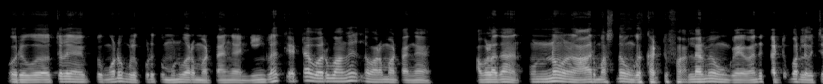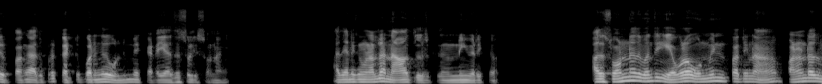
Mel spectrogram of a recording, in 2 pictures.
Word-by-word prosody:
ஒரு 110 Hz, -, +2 dB, 0.2 s
ஒத்துழைப்பு 115 Hz, -1 st, 0 dB
கூட 130 Hz, +4 st, +1 dB
உங்களுக்கு 110 Hz, -5 st, -3 dB
கொடுக்க 115 Hz, -1 st, -5 dB
முன்வரமாட்டாங்க. 100 Hz, -2 st, 0 dB, 0.2 s
நீங்களா 110 Hz, +9 st, 0 dB
கேட்டா 180 Hz, -, +1 dB
வருவாங்க. 145 Hz, +2 st, +2 dB
இல்ல 130 Hz, -, -3 dB
வரமாட்டாங்க. 105 Hz, -2 st, -1 dB, 0.6 s
அவ்வளவுதான். 110 Hz, -1 st, +3 dB, 0.2 s
இன்னும் 135 Hz, +5 st, +3 dB
ஒரு 120 Hz, -, +2 dB
6 115 Hz, 0 st, +2 dB
மாசம் 115 Hz, +4 st, -4 dB
தான் 130 Hz, -, +3 dB
உங்க 110 Hz, 0 st, +2 dB
கட்டுப்பாடு. 115 Hz, +2 st, -2 dB
எல்லாரும் 120 Hz, +2 st, +3 dB
உங்களை 105 Hz, +2 st, 0 dB
கட்டுப்பாடுல 110 Hz, -1 st, 0 dB
வச்சிருப்பாங்க. 100 Hz, +2 st, -4 dB
அதுக்கு 105 Hz, +6 st, -9 dB
கட்டுப்பாடுங்கறது 110 Hz, +2 st, -1 dB
ஒண்ணுமே 110 Hz, +2 st, -4 dB
கிடையாது 100 Hz, +1 st, -4 dB
சொல்லி 100 Hz, -1 st, -8 dB
சொன்னாங்க. 95 Hz, 0 st, -16 dB, 1.1 s
அது 110 Hz, -, 0 dB
எனக்கு 115 Hz, 0 st, 0 dB
நல்லா 140 Hz, +4 st, +3 dB
ஞாபகத்துல 105 Hz, 0 st, +2 dB
இருக்கு. 95 Hz, 0 st, -11 dB
இன்னி 100 Hz, +1 st, -1 dB
வரைக்கும் 95 Hz, 0 st, -11 dB, 0.9 s
அது 130 Hz, -, +5 dB
சொன்னது 170 Hz, +6 st, +4 dB
வந்து 160 Hz, +2 st, +1 dB
எவ்வளவு 145 Hz, +5 st, +5 dB
உண்மைன்னு 150 Hz, +3 st, -1 dB
பாத்தீங்கன்னா, 130 Hz, -5 st, 0 dB, 0.2 s
12வது 140 Hz, +4 st, +2 dB
115 Hz, 155 wpm, -25 LUFS, 105-130 Hz, 1.1 s, அது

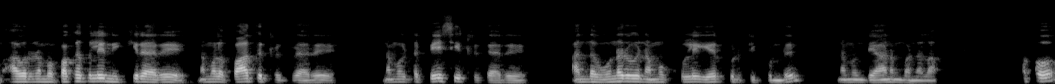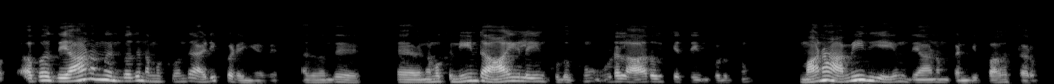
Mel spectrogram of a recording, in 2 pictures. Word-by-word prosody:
அவர் 125 Hz, 0 st, +5 dB
நம்ம 125 Hz, 0 st, -1 dB
பக்கத்துலயே 145 Hz, +2 st, +4 dB
நிக்கிறாரு, 120 Hz, -2 st, +2 dB, 0.3 s
நம்மள 125 Hz, +1 st, -1 dB, 0.2 s
பாத்துட்டு 135 Hz, +2 st, +3 dB
இருக்காரு, 100 Hz, 0 st, -4 dB, 0.7 s
நம்மகிட்ட 120 Hz, 0 st, -7 dB
பேசிட்டு 145 Hz, 0 st, 0 dB
இருக்காரு, 100 Hz, -1 st, -6 dB, 0.6 s
அந்த 120 Hz, +1 st, -1 dB, 0.2 s
உணர்வு 140 Hz, +1 st, +5 dB
நமக்குள்ளே 115 Hz, +2 st, -3 dB, 0.2 s
ஏற்படுத்திக்கொண்டு, 120 Hz, -, -6 dB, 0.5 s
நம்ம 110 Hz, 0 st, -3 dB
தியானம் 110 Hz, +1 st, -1 dB
பண்ணலாம். 90 Hz, -1 st, -6 dB, 0.8 s
அப்போ -, -, +1 dB, 0.4 s
அப்போ 185 Hz, +6 st, +2 dB, 0.2 s
தியானம் 215 Hz, +10 st, +6 dB
என்பது 165 Hz, 0 st, 0 dB
நமக்கு 135 Hz, -2 st, -12 dB
வந்து 135 Hz, +4 st, -8 dB
அடிப்படைங்க 100 Hz, -, -5 dB
இது. -, -, -24 dB, 0.3 s
அது 100 Hz, -, -9 dB
வந்து 105 Hz, +3 st, -6 dB, 0.6 s
அ -, -, -2 dB, 0.2 s
நமக்கு 130 Hz, +3 st, -5 dB
நீண்ட 170 Hz, +3 st, +1 dB, 0.2 s
ஆயுளையும் 150 Hz, -2 st, 0 dB
கொடுக்கும், 115 Hz, +6 st, -12 dB
உடல் 135 Hz, 0 st, 0 dB
ஆரோக்கியத்தையும் 370 Hz, -, -5 dB
கொடுக்கும், 100 Hz, +6 st, -16 dB, 0.6 s
மன 125 Hz, -, +5 dB, 0.2 s
அமைதியையும் 150 Hz, -, +4 dB
தியானம் 110 Hz, 0 st, -3 dB
கண்டிப்பாகத் 100 Hz, +3 st, -5 dB
தரும். -, -, -6 dB
125 Hz, 115 wpm, -23 LUFS, 110-145 Hz, 0.8 s, தியானம்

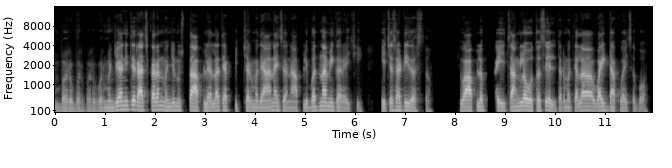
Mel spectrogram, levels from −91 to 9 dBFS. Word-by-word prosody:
बरोबर, 100 Hz, -1 st, -7 dB
बरोबर. 105 Hz, 0 st, -10 dB
म्हणजे 110 Hz, +4 st, -1 dB
आणि 145 Hz, +1 st, +3 dB
ते 155 Hz, -, +6 dB
राजकारण 135 Hz, +1 st, +4 dB
म्हणजे 125 Hz, -1 st, -2 dB
नुसतं 120 Hz, +1 st, -1 dB
आपल्याला 115 Hz, -1 st, +3 dB
त्या 120 Hz, -, +1 dB
पिक्चरमध्ये 110 Hz, +1 st, -4 dB
आणायचं 115 Hz, -1 st, 0 dB
ना, 105 Hz, 0 st, -3 dB
आपली 105 Hz, +2 st, -6 dB
बदनामी 130 Hz, +3 st, +1 dB
करायची, 100 Hz, -6 st, -5 dB, 0.4 s
ह्याच्यासाठीच 125 Hz, +2 st, -1 dB
असतं. 105 Hz, -3 st, -7 dB, 0.6 s
किंवा 120 Hz, +1 st, +3 dB
आपलं 115 Hz, +2 st, +2 dB
काही 120 Hz, 0 st, -4 dB
चांगलं 125 Hz, +3 st, +3 dB
होत 120 Hz, -3 st, +3 dB
असेल, 115 Hz, -3 st, -1 dB
तर 105 Hz, 0 st, -6 dB
मग 110 Hz, 0 st, -5 dB
त्याला 120 Hz, +1 st, +2 dB
वाईट 120 Hz, 0 st, +2 dB
दाखवायचं 110 Hz, -4 st, -4 dB
बॉ, 95 Hz, -1 st, -10 dB
115 Hz, 150 wpm, -21 LUFS, 110-125 Hz, 0.6 s, ते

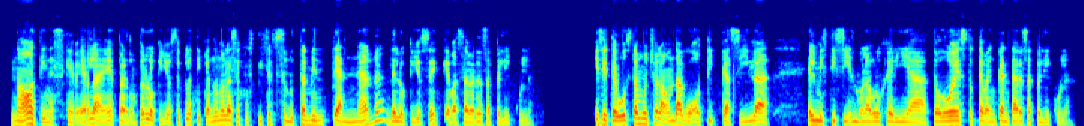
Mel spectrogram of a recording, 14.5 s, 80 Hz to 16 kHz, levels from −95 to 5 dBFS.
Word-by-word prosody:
No, 130 Hz, +6 st, +6 dB
tienes 105 Hz, -4 st, -7 dB
que 105 Hz, -, -4 dB
verla, 110 Hz, +5 st, +1 dB
¿eh? 125 Hz, -, 0 dB
Perdón, 100 Hz, -7 st, -3 dB
pero 150 Hz, +5 st, 0 dB
lo 135 Hz, -, +1 dB
que 105 Hz, -, -8 dB
yo 105 Hz, -, -4 dB
estoy 105 Hz, -, -8 dB
platicando 120 Hz, -5 st, -3 dB
no 135 Hz, +1 st, +1 dB
le 135 Hz, -, +6 dB
hace 135 Hz, +2 st, -2 dB
justicia 145 Hz, +1 st, -8 dB
absolutamente 130 Hz, 0 st, 0 dB
a -, -, +3 dB
nada 120 Hz, -, -1 dB
de 120 Hz, -, +1 dB
lo 115 Hz, -1 st, -1 dB
que 105 Hz, -, -10 dB
yo 105 Hz, -, -3 dB
sé 130 Hz, +10 st, -4 dB
que -, -, -1 dB
vas 110 Hz, 0 st, -2 dB
a -, -, +5 dB
ver 110 Hz, 0 st, 0 dB
de 115 Hz, -, -1 dB
esa 110 Hz, -, -7 dB
película. 90 Hz, -3 st, -11 dB, 0.8 s
Y 145 Hz, -, -5 dB
si 140 Hz, 0 st, +1 dB
te -, -, +5 dB
gusta 135 Hz, +5 st, +4 dB
mucho 160 Hz, +2 st, 0 dB
la -, -, +4 dB
onda 125 Hz, +5 st, +3 dB
gótica, 115 Hz, -4 st, -1 dB
así, 110 Hz, +2 st, -8 dB
la 125 Hz, -2 st, +3 dB, 0.5 s
el 130 Hz, +1 st, +4 dB
misticismo, 115 Hz, -2 st, -3 dB
la 115 Hz, -, +2 dB
brujería, 110 Hz, -2 st, -1 dB
todo 120 Hz, +2 st, +5 dB
esto 130 Hz, 0 st, -1 dB
te -, -, +1 dB
va 115 Hz, -, +1 dB
a -, -, -4 dB
encantar 115 Hz, +1 st, +1 dB
esa 125 Hz, -, -4 dB
película. 95 Hz, -3 st, -9 dB
115 Hz, 220 wpm, -23 LUFS, 110-130 Hz, 0.8 s, No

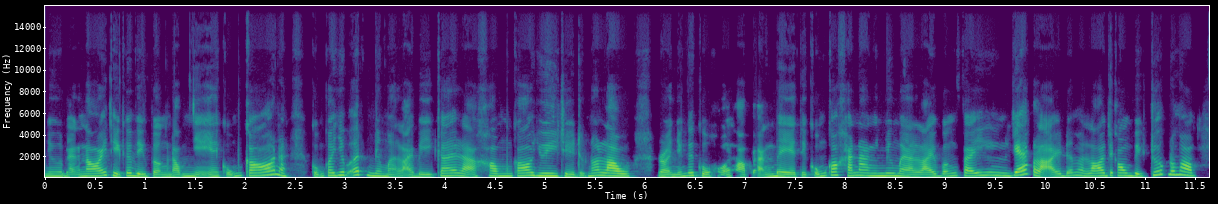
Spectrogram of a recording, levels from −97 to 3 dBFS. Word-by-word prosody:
như 200 Hz, 0 st, -2 dB
bạn 185 Hz, 0 st, -5 dB
nói 225 Hz, +6 st, +2 dB
thì 235 Hz, -5 st, +1 dB
cái 250 Hz, +5 st, -1 dB
việc 215 Hz, -3 st, +2 dB
vận 185 Hz, 0 st, -2 dB
động 190 Hz, +2 st, -2 dB
nhẹ 190 Hz, +1 st, -3 dB
cũng 225 Hz, +10 st, -5 dB
có 275 Hz, +7 st, +4 dB
nè, -, -, +1 dB, 0.2 s
cũng -, -, -5 dB
có 265 Hz, -, -2 dB
giúp 290 Hz, +3 st, 0 dB
ích 320 Hz, 0 st, -1 dB
nhưng 225 Hz, -4 st, 0 dB
mà 180 Hz, -, -4 dB
lại 190 Hz, -, -3 dB
bị 180 Hz, -1 st, -4 dB
cái 240 Hz, +1 st, 0 dB
là 220 Hz, -, +1 dB
không 220 Hz, -1 st, -1 dB
có 245 Hz, +2 st, +2 dB
duy 235 Hz, -3 st, +3 dB
trì 205 Hz, -3 st, -3 dB
được 220 Hz, -, -7 dB
nó 255 Hz, +3 st, 0 dB
lâu. 235 Hz, -5 st, +6 dB, 0.3 s
Rồi 190 Hz, -3 st, 0 dB
những 180 Hz, +3 st, -2 dB
cái 265 Hz, +2 st, -1 dB
cuộc 195 Hz, -7 st, -2 dB
hội -, -, -2 dB
họp 175 Hz, -1 st, +1 dB
bạn 195 Hz, +2 st, -1 dB
bè 185 Hz, -3 st, +2 dB
thì 175 Hz, 0 st, -7 dB
cũng 230 Hz, -, -4 dB
có 300 Hz, +2 st, +3 dB
khả 255 Hz, -5 st, -1 dB
năng 250 Hz, -3 st, 0 dB
nhưng 240 Hz, 0 st, +1 dB
mà 200 Hz, -4 st, 0 dB
lại 185 Hz, +1 st, 0 dB
vẫn 210 Hz, +4 st, -4 dB
phải 255 Hz, +3 st, +1 dB, 0.2 s
gác 340 Hz, +8 st, +5 dB
lại 210 Hz, -, +3 dB
để 245 Hz, +3 st, -4 dB
mà 265 Hz, -1 st, -4 dB
lo 235 Hz, +2 st, +2 dB
cho 260 Hz, -, -3 dB
công 255 Hz, -2 st, +1 dB
việc 210 Hz, -2 st, -2 dB
trước, 350 Hz, +4 st, -2 dB
đúng 345 Hz, -1 st, +1 dB
hông? 290 Hz, -6 st, +4 dB
230 Hz, 300 wpm, -22 LUFS, 195-255 Hz, 0.3 s, lâu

